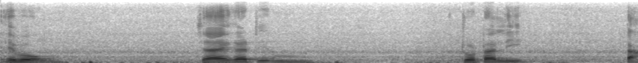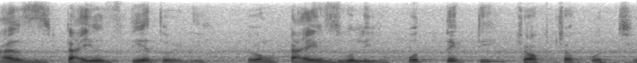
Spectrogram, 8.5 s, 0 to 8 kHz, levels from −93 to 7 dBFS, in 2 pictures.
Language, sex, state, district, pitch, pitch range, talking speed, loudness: Bengali, male, West Bengal, Kolkata, 150 Hz, 125-165 Hz, 100 wpm, -19 LUFS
